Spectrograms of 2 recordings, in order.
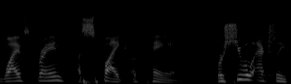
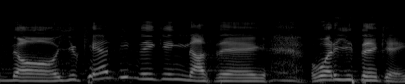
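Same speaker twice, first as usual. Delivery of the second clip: loud, drawn-out insistence; mock exasperation; 9 dB louder, slower than usual. Woman grilling her man on his thoughts, mock exasperation. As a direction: press him loudly, hammed-up disbelief.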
